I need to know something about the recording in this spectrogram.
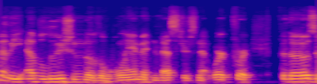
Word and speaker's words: Willamette: for the fact that I said Willamette and you say Willamette so clearly I completely mispronounced that Willamette is not the way I would have read it but okay so if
